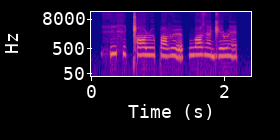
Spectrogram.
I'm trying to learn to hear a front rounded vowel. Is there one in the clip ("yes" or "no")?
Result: yes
